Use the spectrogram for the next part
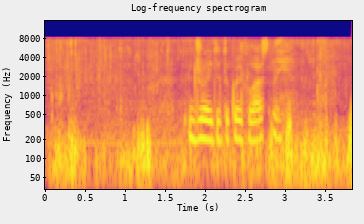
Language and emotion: Russian, neutral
